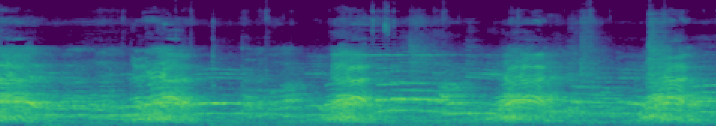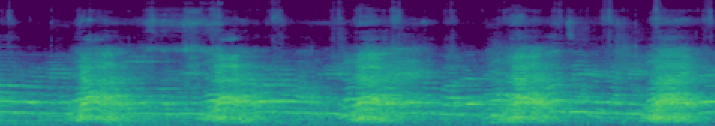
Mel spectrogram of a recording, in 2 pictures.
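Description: A group of men and women chant a prayer together in a steady, repeating refrain.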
